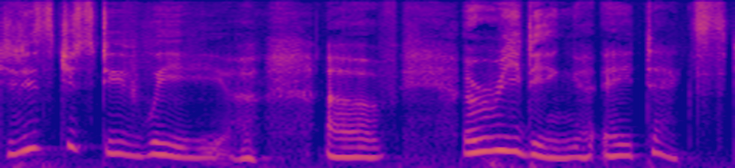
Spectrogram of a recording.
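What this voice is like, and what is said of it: Put-on French accent. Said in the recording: “If I could do a nice French accent ... You make a really good accent.”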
